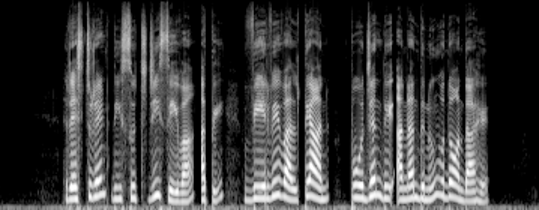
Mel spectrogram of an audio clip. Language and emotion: Punjabi, happy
